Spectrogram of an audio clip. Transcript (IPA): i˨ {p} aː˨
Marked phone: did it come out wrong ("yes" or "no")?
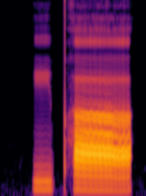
yes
